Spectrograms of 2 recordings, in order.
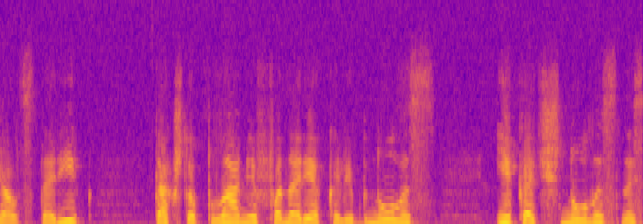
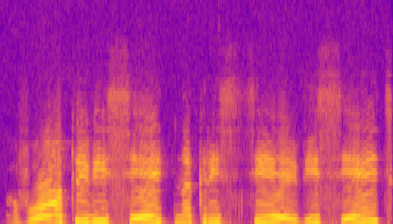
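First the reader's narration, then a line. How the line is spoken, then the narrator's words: Man shouting. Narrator (Russian): кричал бобыль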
